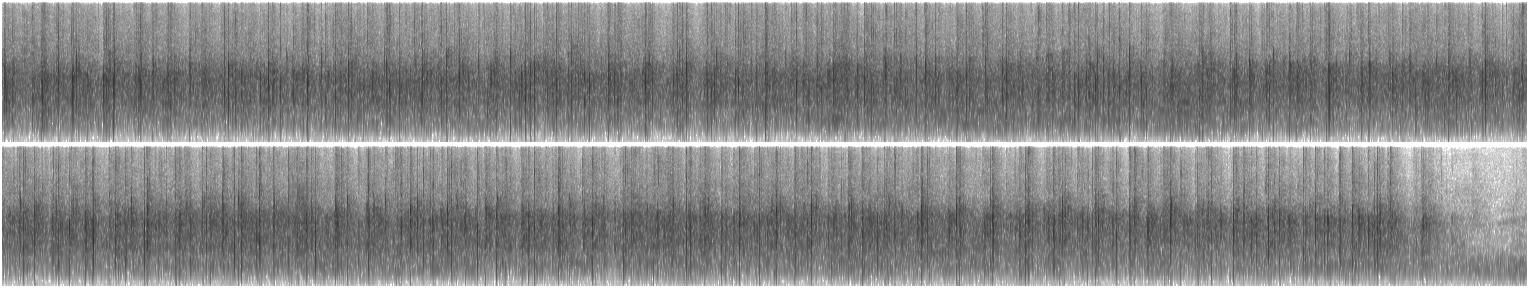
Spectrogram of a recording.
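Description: Large audience applauding, a dense, even clapping that stops just before the end.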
